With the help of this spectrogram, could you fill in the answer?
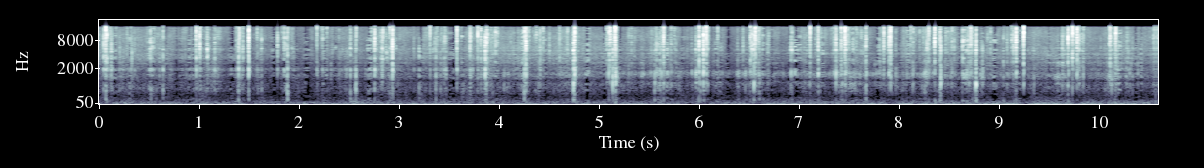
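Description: A small plastic hairbrush has its bristles and body scratched with long nails. The result is a dense, crackly scratching with many quick, sharp, bright ticks that die away at once over a steady, papery hiss.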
